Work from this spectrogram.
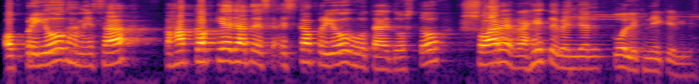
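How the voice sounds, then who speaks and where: A male teacher giving an exam-prep grammar lecture, asking his students questions and answering them himself, and drawing out example words slowly to show stress. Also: high voice, long reverb tail. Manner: addresses students as friends, asks and answers own questions.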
